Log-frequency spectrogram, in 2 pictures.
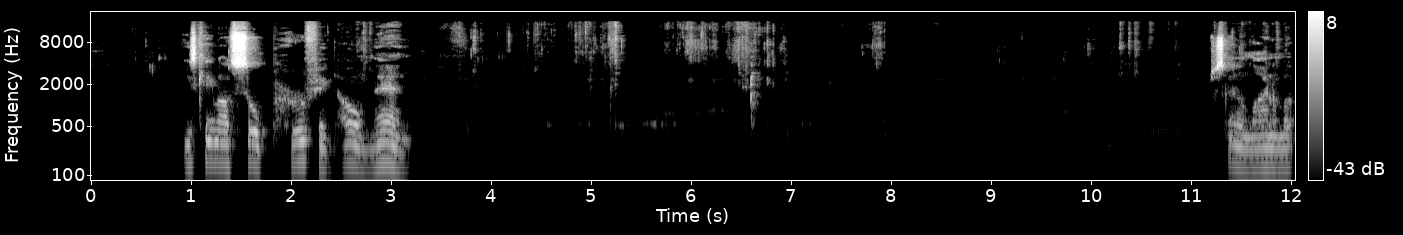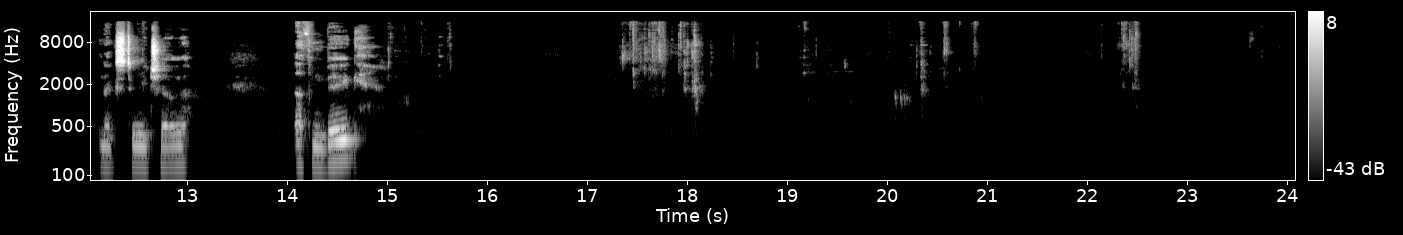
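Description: Crisp fried shrimp crunch and tap softly as they are set down on a plate.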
